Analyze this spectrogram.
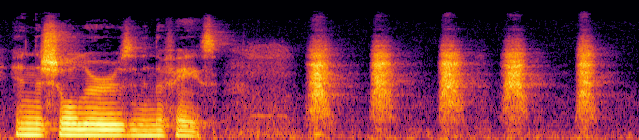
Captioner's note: sharp exhales repeatedly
